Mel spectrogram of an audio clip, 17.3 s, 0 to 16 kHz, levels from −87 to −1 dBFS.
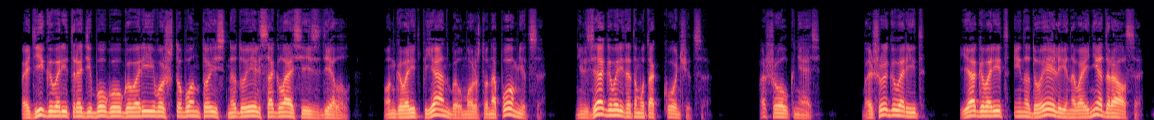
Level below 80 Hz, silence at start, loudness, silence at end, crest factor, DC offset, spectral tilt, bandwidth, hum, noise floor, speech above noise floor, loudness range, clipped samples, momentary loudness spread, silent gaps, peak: -40 dBFS; 0.3 s; -15 LUFS; 0.25 s; 14 dB; under 0.1%; -7 dB/octave; 12 kHz; none; -77 dBFS; 63 dB; 5 LU; under 0.1%; 13 LU; 11.08-11.17 s, 11.31-11.36 s; 0 dBFS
